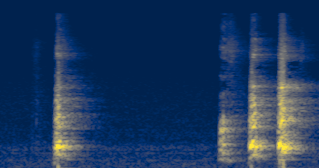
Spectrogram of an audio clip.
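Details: Dog barking on command: one loud, rough bark, a pause of over a second, then a rapid burst of three barks in quick succession, each falling away quickly into quiet.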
